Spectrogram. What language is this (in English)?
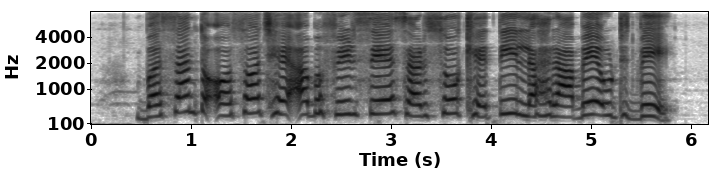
Magahi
